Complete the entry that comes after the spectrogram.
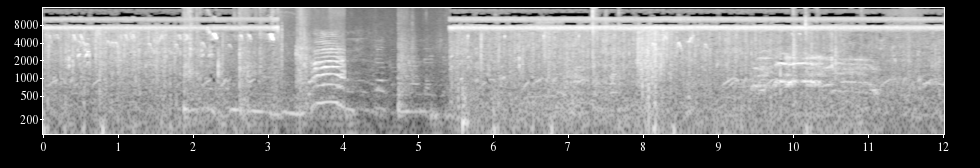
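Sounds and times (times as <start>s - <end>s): bird chirps: 0.0s - 3.2s, 5.4s - 12.0s
high-pitched insect drone: 5.4s - 12.0s.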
